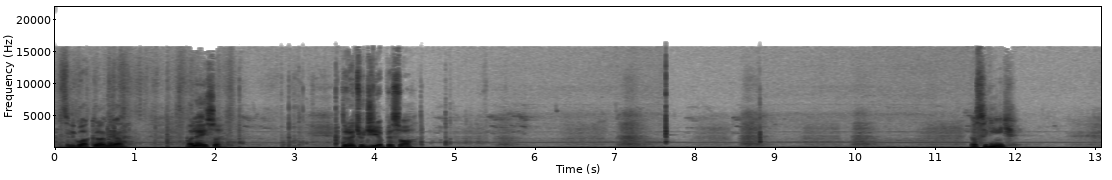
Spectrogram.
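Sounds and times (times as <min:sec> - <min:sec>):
faint steady tone: 0:04.4 - 0:13.0
person breathing close to microphone: 0:05.4 - 0:11.4, 0:12.6 - 0:13.0
sharp clicks: 0:07.6 - 0:07.8.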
